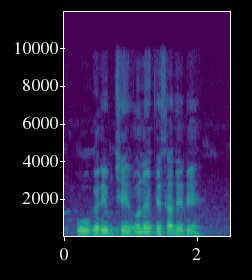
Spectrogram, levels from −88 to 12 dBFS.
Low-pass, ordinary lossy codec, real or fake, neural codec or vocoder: 9.9 kHz; AAC, 64 kbps; fake; vocoder, 22.05 kHz, 80 mel bands, WaveNeXt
